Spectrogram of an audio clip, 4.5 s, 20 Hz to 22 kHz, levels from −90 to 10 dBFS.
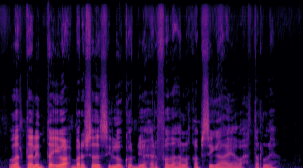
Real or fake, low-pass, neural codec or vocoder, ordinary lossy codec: fake; none; vocoder, 44.1 kHz, 128 mel bands every 256 samples, BigVGAN v2; none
